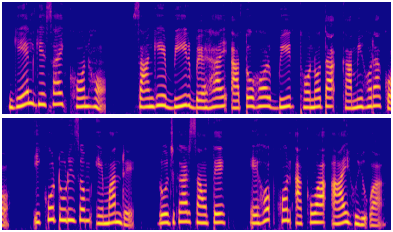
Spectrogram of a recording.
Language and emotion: Santali, neutral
